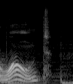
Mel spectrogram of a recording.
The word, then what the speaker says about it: won't: No, there won't. There won't. Fijaos en la pronunciación. Won't. Cerramos mucho la O. Es una O muy a lo gallego, como ourense.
